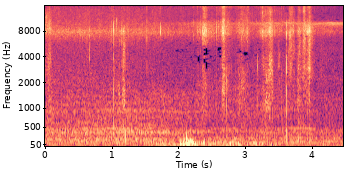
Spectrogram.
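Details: Honey bee swarm entering a new hive as the bees release Nasanov pheromone; a low steady buzz with scattered light ticks and taps, and a brief louder rustle around two seconds.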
